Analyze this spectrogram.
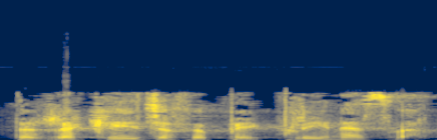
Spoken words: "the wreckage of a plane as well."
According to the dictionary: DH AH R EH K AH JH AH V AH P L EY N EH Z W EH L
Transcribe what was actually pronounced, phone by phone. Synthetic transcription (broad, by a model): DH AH R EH K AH JH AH P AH P L EY N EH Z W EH L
